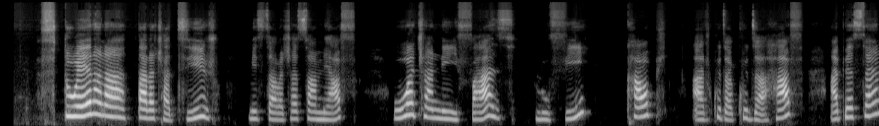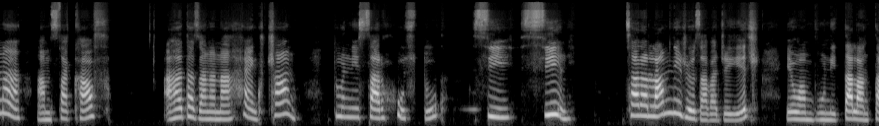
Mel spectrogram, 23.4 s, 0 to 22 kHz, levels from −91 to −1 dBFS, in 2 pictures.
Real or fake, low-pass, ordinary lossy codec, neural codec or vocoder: real; 19.8 kHz; Opus, 24 kbps; none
